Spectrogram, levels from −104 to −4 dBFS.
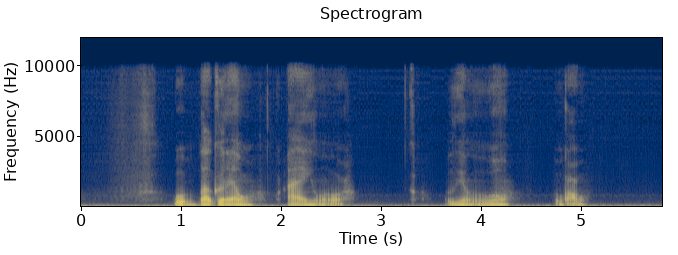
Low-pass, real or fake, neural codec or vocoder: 9.9 kHz; fake; autoencoder, 22.05 kHz, a latent of 192 numbers a frame, VITS, trained on many speakers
